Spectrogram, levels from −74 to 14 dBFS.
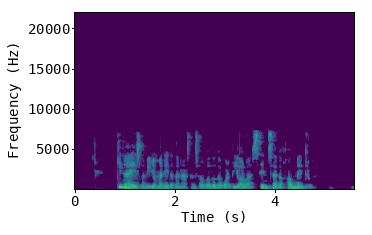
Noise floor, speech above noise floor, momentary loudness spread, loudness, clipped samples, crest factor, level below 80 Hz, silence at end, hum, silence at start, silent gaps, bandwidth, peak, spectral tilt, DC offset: -62 dBFS; 43 dB; 13 LU; -19 LUFS; under 0.1%; 18 dB; -58 dBFS; 0 s; none; 0.4 s; none; 7.8 kHz; -2 dBFS; -5 dB/octave; under 0.1%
